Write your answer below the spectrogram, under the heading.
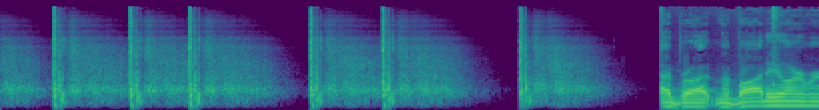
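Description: Six sharp, loud gunshots crack out in uneven clusters during a militia training exercise in Pennsylvania, each trailing off in an outdoor echo; a person starts talking right after the last shot.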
